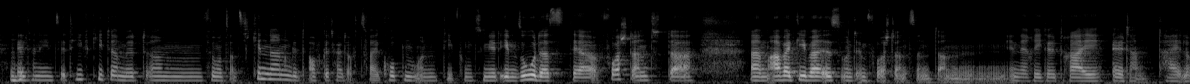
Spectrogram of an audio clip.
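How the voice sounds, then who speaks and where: Using an ordinary speaking voice, a woman talks at a moderate pace in a medium pitch, her intonation fairly even but her loudness swinging widely. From Berlin, Germany. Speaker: lawyer and mediator. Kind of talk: casual interview chat.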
